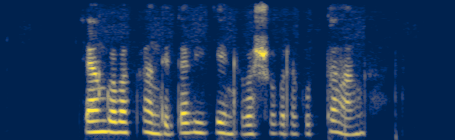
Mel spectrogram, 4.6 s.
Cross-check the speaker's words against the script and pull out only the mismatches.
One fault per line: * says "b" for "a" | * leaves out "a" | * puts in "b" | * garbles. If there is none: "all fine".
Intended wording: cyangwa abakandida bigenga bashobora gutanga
all fine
